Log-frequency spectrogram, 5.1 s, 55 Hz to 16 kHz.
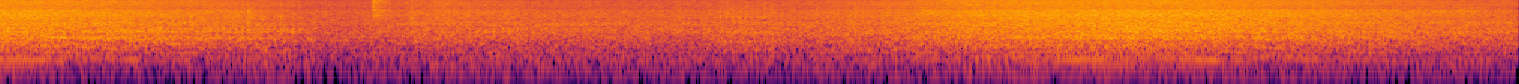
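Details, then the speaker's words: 2012 Chrysler Town & Country minivan, 186,000 miles, after sitting in a field for years; tested through all gears after a shift solenoid pack, fluid and filter change. Smooth engine rise with faint whirring stepping in pitch through shifts; normal transmission operation. "got the transmission working, we got the AC ice cold, and I want to just point out that I did originally say this had 188,000 on the dot."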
